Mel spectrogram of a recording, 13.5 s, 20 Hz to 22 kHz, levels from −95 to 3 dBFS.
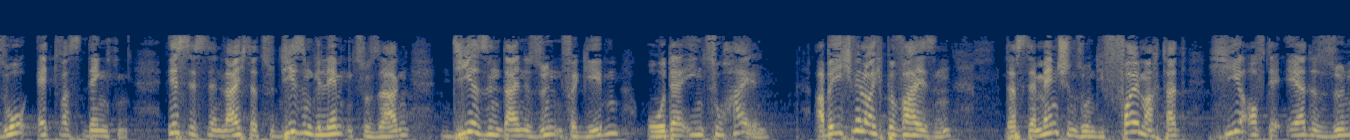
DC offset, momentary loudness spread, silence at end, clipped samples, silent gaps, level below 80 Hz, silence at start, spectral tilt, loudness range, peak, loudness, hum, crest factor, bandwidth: under 0.1%; 11 LU; 0 s; under 0.1%; none; -42 dBFS; 0 s; -5 dB/octave; 2 LU; -6 dBFS; -25 LUFS; none; 18 dB; 8 kHz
